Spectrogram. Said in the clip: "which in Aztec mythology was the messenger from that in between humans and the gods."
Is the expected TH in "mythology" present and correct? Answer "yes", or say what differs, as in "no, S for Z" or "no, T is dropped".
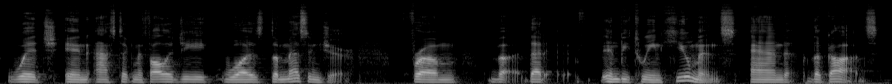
yes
